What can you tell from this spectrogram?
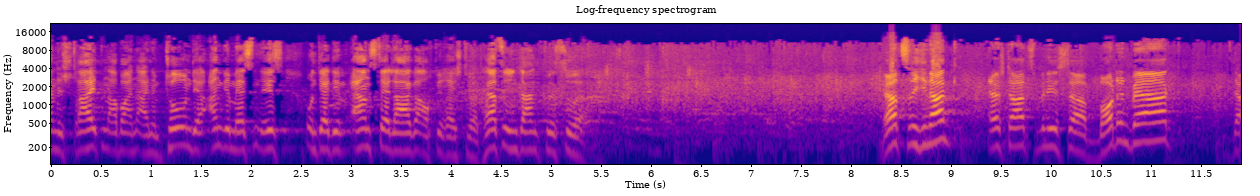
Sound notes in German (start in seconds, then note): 5.3 Anhaltender lebhafter Beifall CDU und BÜNDNIS 90/DIE GRÜNEN - Zurufe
